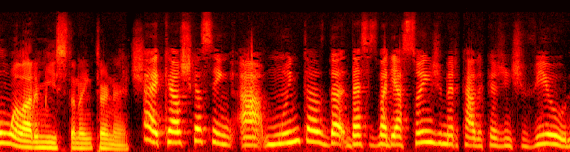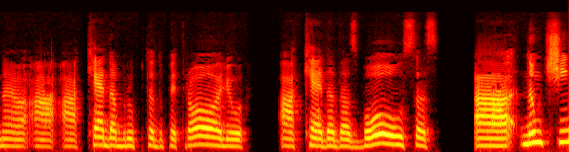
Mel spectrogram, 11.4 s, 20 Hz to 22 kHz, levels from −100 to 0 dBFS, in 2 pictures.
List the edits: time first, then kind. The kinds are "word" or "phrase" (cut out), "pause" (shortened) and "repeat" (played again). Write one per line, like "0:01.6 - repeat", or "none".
none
